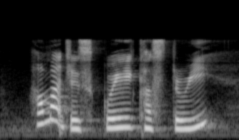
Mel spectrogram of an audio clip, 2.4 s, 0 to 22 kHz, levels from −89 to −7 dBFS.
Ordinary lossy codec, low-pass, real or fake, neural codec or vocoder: none; none; real; none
